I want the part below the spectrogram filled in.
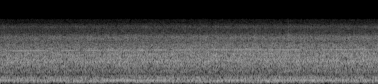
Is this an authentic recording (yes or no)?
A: yes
